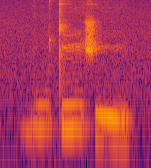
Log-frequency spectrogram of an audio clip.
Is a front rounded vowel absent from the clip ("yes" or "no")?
yes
